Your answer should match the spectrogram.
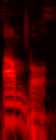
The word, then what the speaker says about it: humble: You know, it falls right into that same lane with being humble, or as they say down south, being humble, because they don't pronounce the H.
